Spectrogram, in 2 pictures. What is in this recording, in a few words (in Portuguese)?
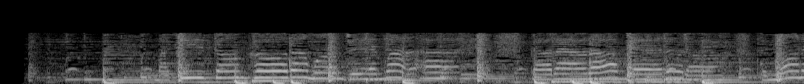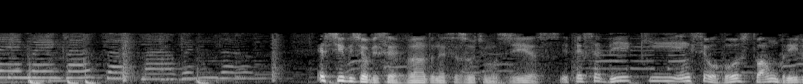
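GESTANTE ROMANTICA, Telemensagens, Românticas masculino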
